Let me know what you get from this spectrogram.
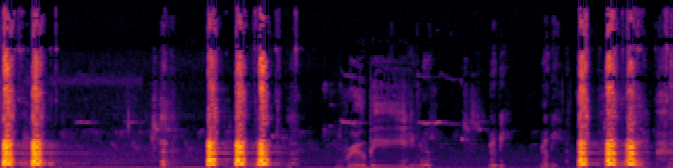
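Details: Golden Retriever on a deck barking after spotting an airplane in the sky; sharp, loud barks come in quick bursts of two or three, about eight in all, with a person's voice calling softly between the bursts.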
